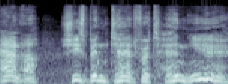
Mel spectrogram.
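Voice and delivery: spooky voice. Retold or imitated. Creepy line of ghost story.

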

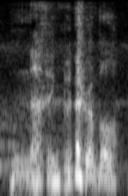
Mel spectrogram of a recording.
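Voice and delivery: inner monologue. A narrator's reading. Chris repeating her thought to herself, hushed. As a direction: say it softly to yourself. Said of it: "It's her inner monologue".

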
